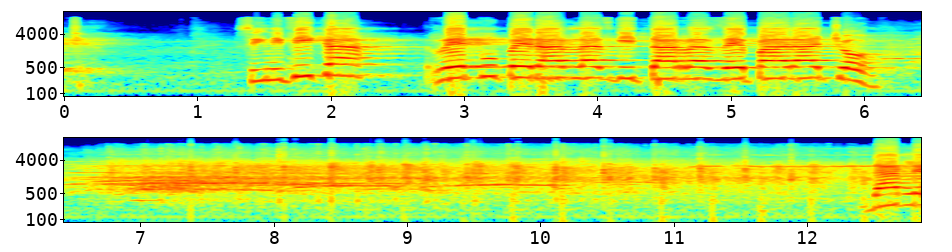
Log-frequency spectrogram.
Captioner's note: applause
